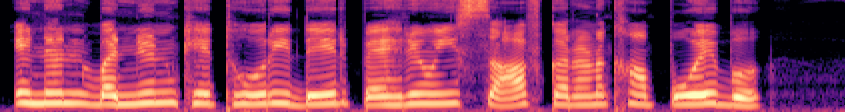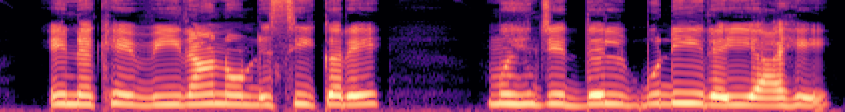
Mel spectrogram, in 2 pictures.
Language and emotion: Sindhi, sad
